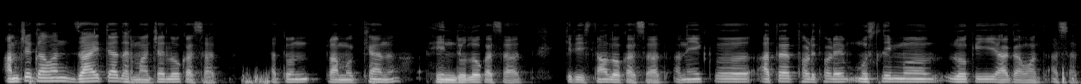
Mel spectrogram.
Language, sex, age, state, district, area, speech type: Goan Konkani, male, 45-60, Goa, Canacona, rural, spontaneous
